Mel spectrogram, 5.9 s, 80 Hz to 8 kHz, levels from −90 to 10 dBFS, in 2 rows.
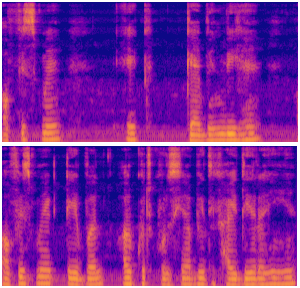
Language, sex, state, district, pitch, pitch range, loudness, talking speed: Hindi, male, Uttar Pradesh, Lalitpur, 125 Hz, 115-135 Hz, -19 LUFS, 170 wpm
